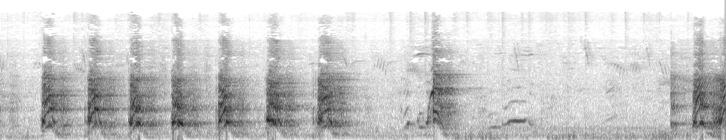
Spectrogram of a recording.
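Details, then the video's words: An angry dog lets out a fast run of six rough barks, then a lone bark after a gap, a faint squeak, and renewed barking at the end. "angry dog barking"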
